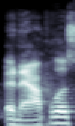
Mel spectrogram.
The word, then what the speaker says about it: Annapolis: Where Annapolis, is that how it's pronounced?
